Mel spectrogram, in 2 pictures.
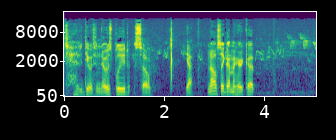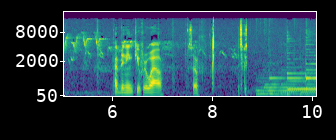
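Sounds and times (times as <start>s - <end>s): birds chirping and whistling: 0.0s - 9.6s.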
